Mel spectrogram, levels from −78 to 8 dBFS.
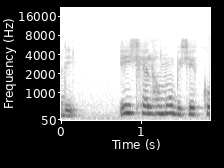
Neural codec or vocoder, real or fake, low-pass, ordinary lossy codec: vocoder, 24 kHz, 100 mel bands, Vocos; fake; 7.2 kHz; none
